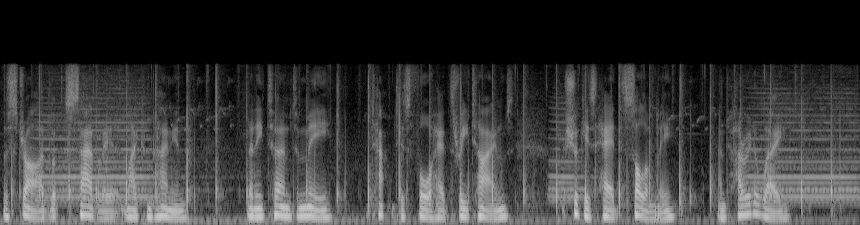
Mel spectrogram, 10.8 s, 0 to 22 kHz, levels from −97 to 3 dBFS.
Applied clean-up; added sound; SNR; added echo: none; Run + Train; 10 dB; none.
